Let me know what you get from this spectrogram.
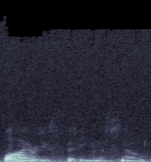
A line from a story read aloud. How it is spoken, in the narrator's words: he said in a very gentle voice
